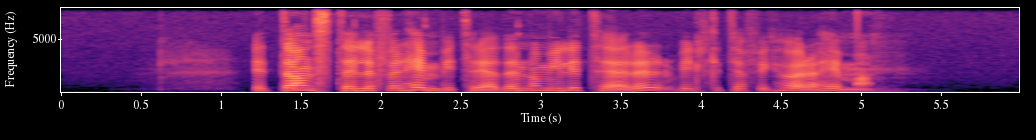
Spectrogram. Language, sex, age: Swedish, female, 36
